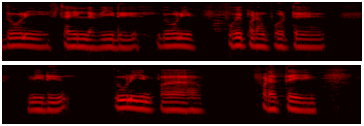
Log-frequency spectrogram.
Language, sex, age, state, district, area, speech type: Tamil, male, 18-30, Tamil Nadu, Tiruvarur, urban, spontaneous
